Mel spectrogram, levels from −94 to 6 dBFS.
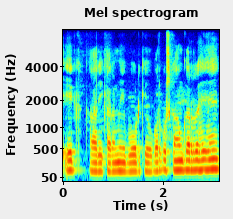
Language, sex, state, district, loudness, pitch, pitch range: Hindi, male, Jharkhand, Deoghar, -14 LUFS, 135 Hz, 130-150 Hz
